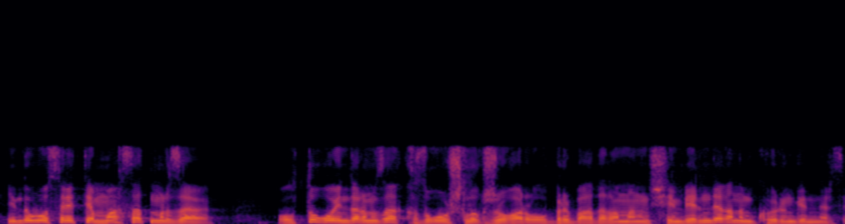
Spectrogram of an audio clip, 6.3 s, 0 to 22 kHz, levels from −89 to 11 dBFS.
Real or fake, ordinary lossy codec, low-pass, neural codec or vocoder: real; none; none; none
